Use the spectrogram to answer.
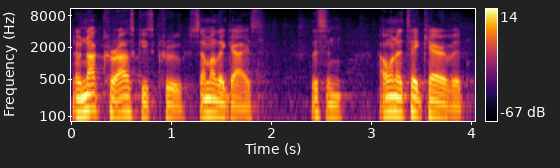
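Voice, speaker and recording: An actor playing a young police officer who questions his brother in a steady, persistent way, in an amateur short film. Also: lowish voice, brisk, natural voice. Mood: earnest.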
